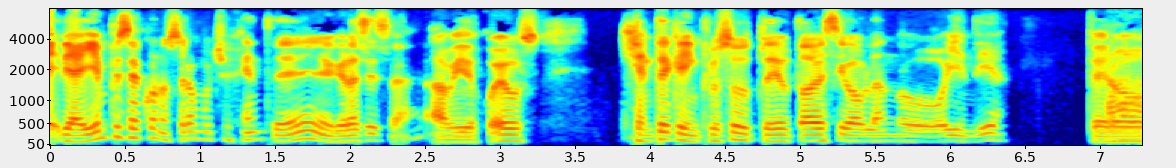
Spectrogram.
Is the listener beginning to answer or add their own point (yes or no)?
no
